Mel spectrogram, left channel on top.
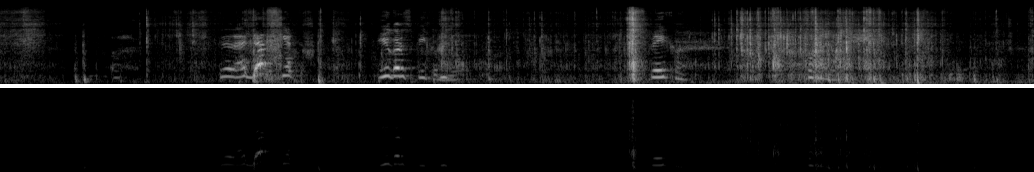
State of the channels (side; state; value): right; quieter; 35.1 dB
